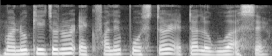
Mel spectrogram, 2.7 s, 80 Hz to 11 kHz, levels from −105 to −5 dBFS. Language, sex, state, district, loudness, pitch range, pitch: Assamese, female, Assam, Kamrup Metropolitan, -15 LUFS, 200-235 Hz, 210 Hz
